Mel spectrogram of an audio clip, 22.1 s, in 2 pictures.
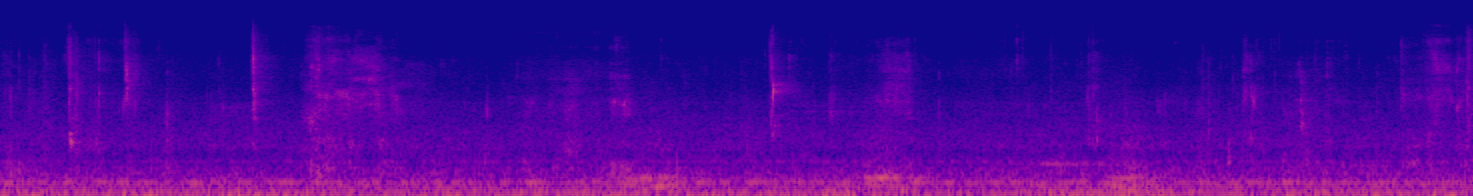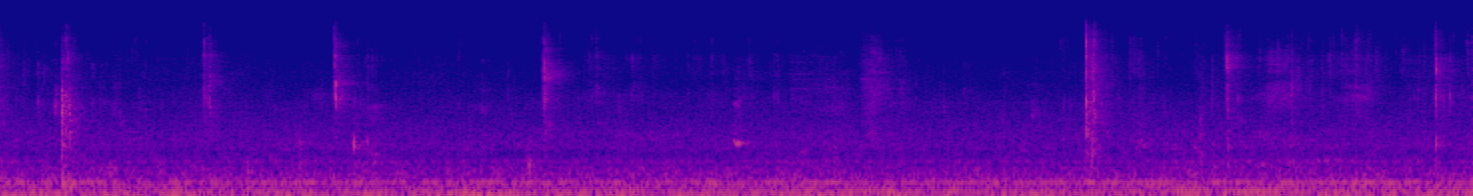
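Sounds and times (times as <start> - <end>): low hum: 0.0 - 22.0
person chewing food: 5.6 - 22.0.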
